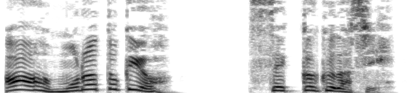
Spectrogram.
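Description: A woman voicing a gruff tomboy warship girl in an anime game, blunt and nonchalant. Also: high voice, sing-song, fast, sharp tone, no echo, clean studio sound, exaggerated voice. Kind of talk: anime game character voice acting.

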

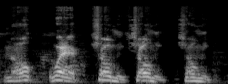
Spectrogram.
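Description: A man playing a mischievous, sulky animatronic pirate fox with a halting, grudging delivery in an amateur roleplay. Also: a little high, expressive, sharp tone, slightly rough, exaggerated voice. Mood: excited. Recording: music behind the voice.

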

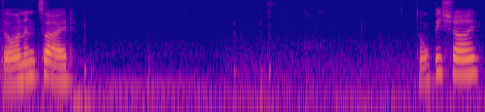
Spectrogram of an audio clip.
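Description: A woman playing a kindly, reassuring schoolteacher with a gentle manner in an amateur roleplay. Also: a little high, moderate pace, close to an everyday voice.

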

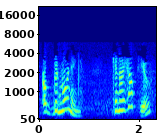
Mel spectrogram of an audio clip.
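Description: An actress playing a quick-witted wife turned amateur sleuth in a 1970s radio drama, wry and quippy. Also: female voice, high voice, wildly swooping pitch. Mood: polite, businesslike. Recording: muffled, lo-fi, noisy old radio broadcast.

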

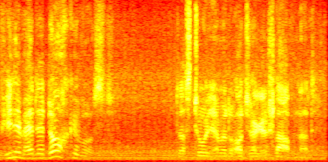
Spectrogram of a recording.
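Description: High, creaky, inquisitive man. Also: lively intonation, a little fast. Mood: pondering. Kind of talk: 1970s German radio crime play acting. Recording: noisy motorboat ambience on the water.

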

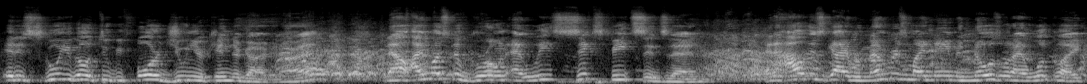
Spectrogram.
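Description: A man's voice: sits high, animated, measured pace, heavy background noise. Young man rambling through a stand-up set. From Scarborough, Canada. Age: young adult. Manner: rambling, self-deprecating, lots of fillers. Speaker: stand-up comedian. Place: comedy club stage. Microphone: handheld mic. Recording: echoey club with loud laughing crowd. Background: audience laughter.

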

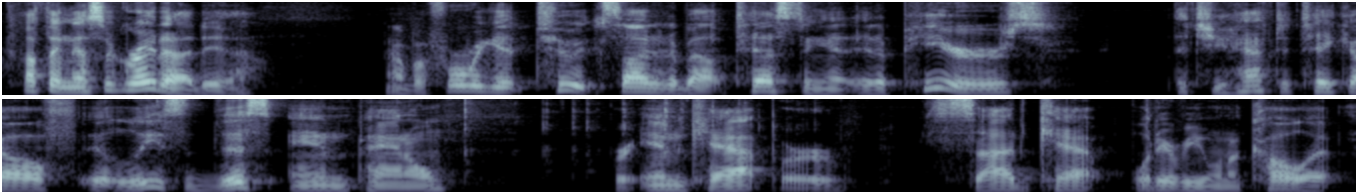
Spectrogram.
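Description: A man's voice: medium pitch, dark tone. A man in his forties casually unboxing and reviewing a product as host, chatty and joking, talking to himself now and then. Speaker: host reviewing car audio gear.

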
